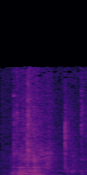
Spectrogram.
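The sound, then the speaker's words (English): A quiet, brief mechanical rattle and hiss from an office chair's height adjustment lever, the chair failing to go down, followed by a faint click, with no voices. “And my chair didn't go down.”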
